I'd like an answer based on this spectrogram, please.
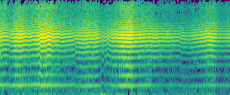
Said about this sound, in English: Oh, don't you hate that? That's a mosquito, a lowly mosquito, although if it's a mosquito, it may be carrying malaria, depending on where it's living.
